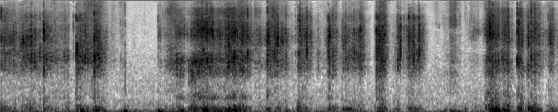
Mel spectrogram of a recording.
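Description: Long nails scratch the green abrasive side of a palm-sized yellow foam kitchen sponge with a scouring pad. The result is bright, raspy scraping and crinkling in quick irregular bursts, with soft low thuds underneath and brief quiet gaps between strokes.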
